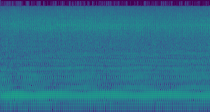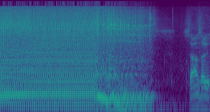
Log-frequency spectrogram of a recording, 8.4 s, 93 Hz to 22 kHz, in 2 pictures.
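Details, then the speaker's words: 1979 BMW 5 Series barn find, first start after 30 years, exhaust not connected, smoking: engine holds a steady high rev for several seconds without dropping to idle, then falls off sharply; unclear whether it idles. "definitely ran though I couldn't really tell if if it was idling or if it was just revving up no idea"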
